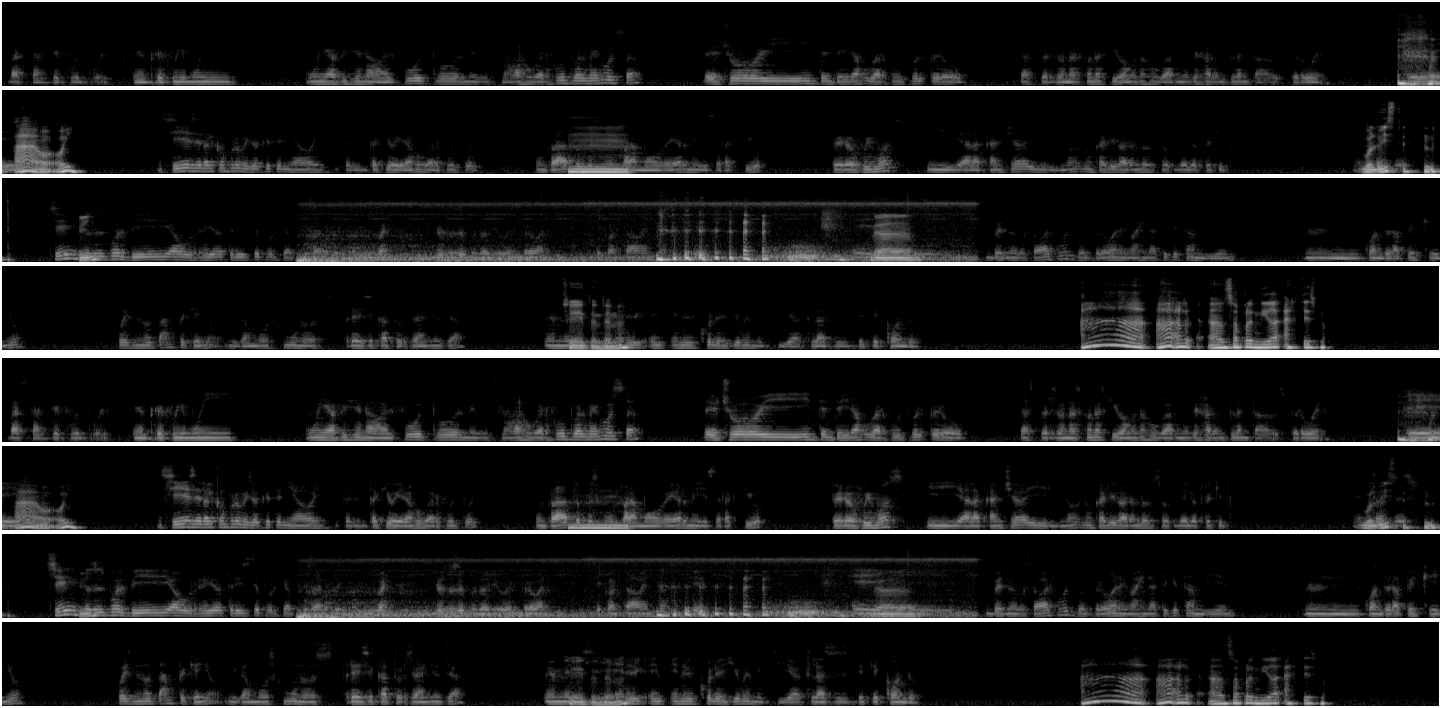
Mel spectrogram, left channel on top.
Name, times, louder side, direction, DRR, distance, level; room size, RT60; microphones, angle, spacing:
voice 1, 0.1-2.3 3.0-6.4 7.0-9.6 10.2-13.3 14.0-14.9 15.9-19.1 19.7-22.0 22.7-26.7 27.9-28.5 29.2-34.3 34.7-35.8 37.2-38.3 38.6-41.1 41.8-43.4 44.3-47.8 48.6-52.3, right 3 dB, 70° right, 1.0 m, -40 dB
voice 2, 14.0-15.2 20.0-20.7 27.9-28.8 29.5-29.7 35.3-36.5 37.0-38.0 48.8-49.4 53.9-56.4, left 4 dB, 70° left, 0.6 m, -28 dB
sound 1, 31.7-38.5, equal, 10° left, 1.0 m, -38 dB
10.5 x 4.7 x 2.4 m
head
